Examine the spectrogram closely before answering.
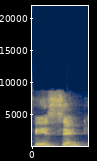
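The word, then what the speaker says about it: patient: समझ में आए, PAITIENT, पेशेंट। ये पेशेंट उच्चारण इसका होता है, ये N है। तो लास्ट T को ट बोलते हैं, लेकिन बीच वाले TI को उसको स क्यों पढ़ रहे हैं, तो यही कारण है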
